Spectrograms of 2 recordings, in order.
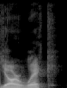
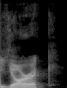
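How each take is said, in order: First: The name is said with a w sound. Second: The name is said with no w sound. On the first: This is how the host usually says it. "instead of Yarwick" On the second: This is how a British person says it. "so you would say Yorick"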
